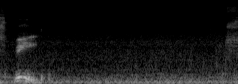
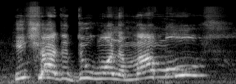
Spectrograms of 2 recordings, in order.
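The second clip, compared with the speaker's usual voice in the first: incredulous outrage; 5 dB louder than usual. Retold or imitated. Outraged at copycat rival.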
